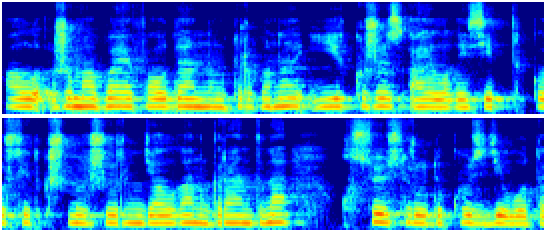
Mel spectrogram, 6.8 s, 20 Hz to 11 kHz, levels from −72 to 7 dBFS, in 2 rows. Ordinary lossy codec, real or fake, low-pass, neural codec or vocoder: none; fake; none; vocoder, 22.05 kHz, 80 mel bands, WaveNeXt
